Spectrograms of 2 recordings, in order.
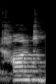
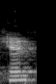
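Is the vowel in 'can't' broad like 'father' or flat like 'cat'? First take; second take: broad; flat. First: The vowel is broad, as in 'father'. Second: The vowel is flat, as in 'cat'. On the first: The speaker calls it right. "খান্ট বলবেন" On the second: The speaker calls it wrong. "ক্যান্ট না বলে"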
